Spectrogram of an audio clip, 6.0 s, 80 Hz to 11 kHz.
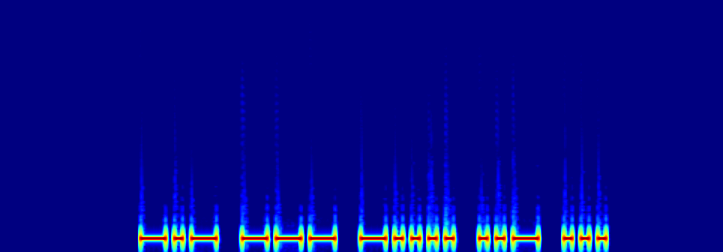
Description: Morse code, heard as a keyed tone, about 17 wpm, 700 Hz. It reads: KO6US
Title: USA Call Signs - 5 Characters - 3x Character Spacing - 17wpm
